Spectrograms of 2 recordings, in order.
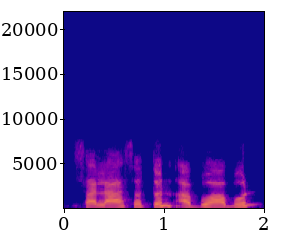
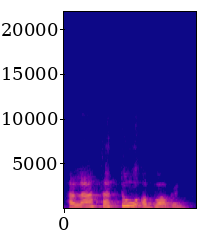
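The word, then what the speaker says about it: ثلاثة أبواب: Salasatun abwabun. Very good. So it is thalathatu abwabin.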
